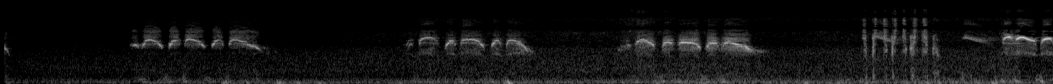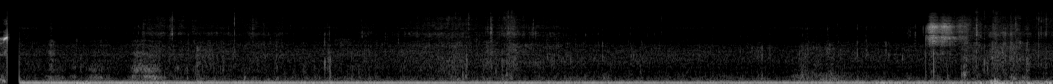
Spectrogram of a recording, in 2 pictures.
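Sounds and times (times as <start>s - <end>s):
songbird singing whistled notes: 1.3s - 2.7s, 4.0s - 5.4s, 6.2s - 7.7s, 8.6s - 10.6s.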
